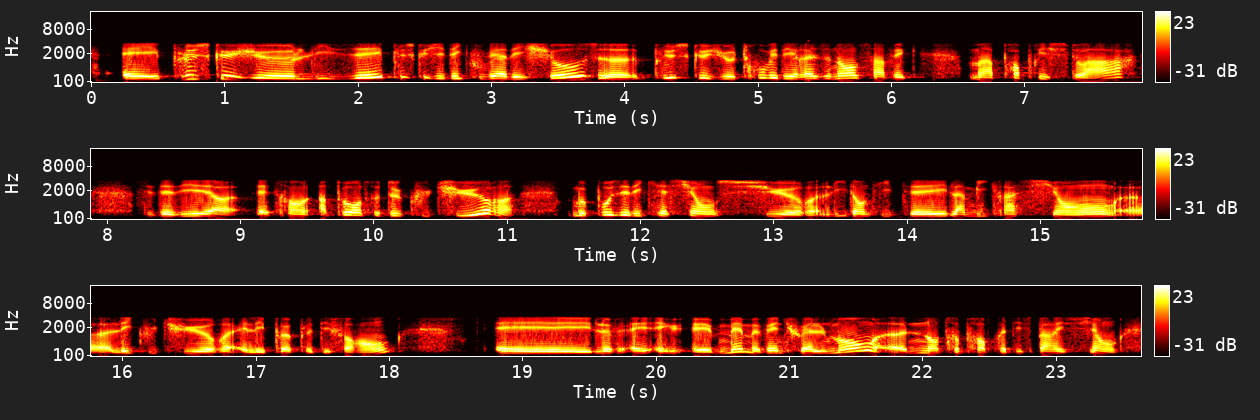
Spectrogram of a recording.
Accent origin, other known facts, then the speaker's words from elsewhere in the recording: Australia; French is a second language; moved away as an adult; now in Paris, France; Et donc je suis parti d'Australie, jeune homme, plein d'espoir et de rêves. Et je me suis installé à Paris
